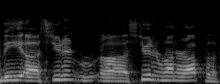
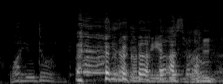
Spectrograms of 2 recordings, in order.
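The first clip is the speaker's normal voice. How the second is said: put-on German accent. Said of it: "That was not a German accent".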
